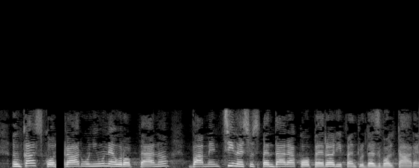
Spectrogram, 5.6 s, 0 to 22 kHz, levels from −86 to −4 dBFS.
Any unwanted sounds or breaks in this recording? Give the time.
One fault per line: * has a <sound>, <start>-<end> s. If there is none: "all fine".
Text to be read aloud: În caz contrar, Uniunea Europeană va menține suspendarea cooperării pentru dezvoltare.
* has a dropout, 0.7-0.9 s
